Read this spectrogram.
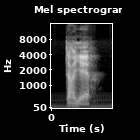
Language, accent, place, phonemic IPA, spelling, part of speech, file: French, France, Lyon, /ta.ʁjɛʁ/, tarière, noun, LL-Q150 (fra)-tarière.wav
- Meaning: auger (carpenter's tool for boring holes longer than those bored by a gimlet)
